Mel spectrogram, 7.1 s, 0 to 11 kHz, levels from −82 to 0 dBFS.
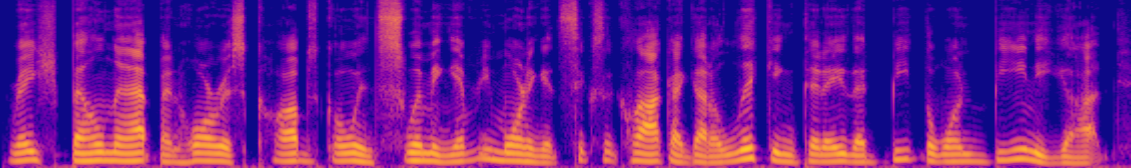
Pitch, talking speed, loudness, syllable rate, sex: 145 Hz, 205 wpm, -19 LUFS, 5.3 syllables/s, male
